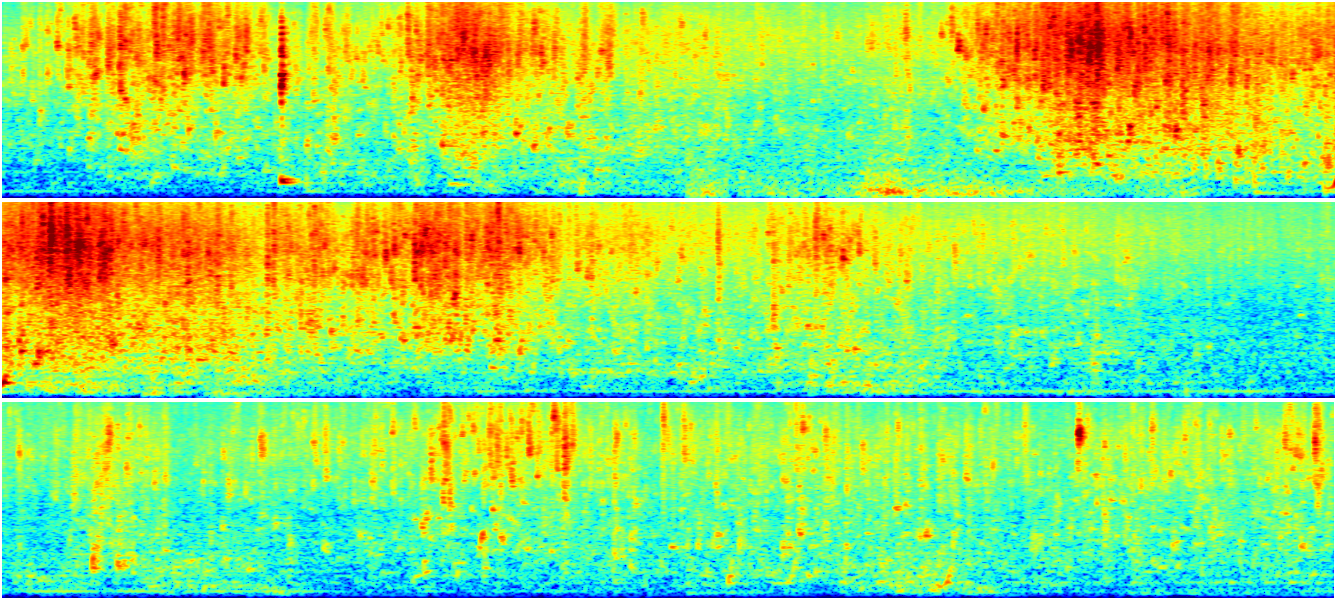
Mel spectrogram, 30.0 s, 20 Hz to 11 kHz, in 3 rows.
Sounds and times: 2.7s WATER WAVES 19.4s
3.2s splash 14.4s

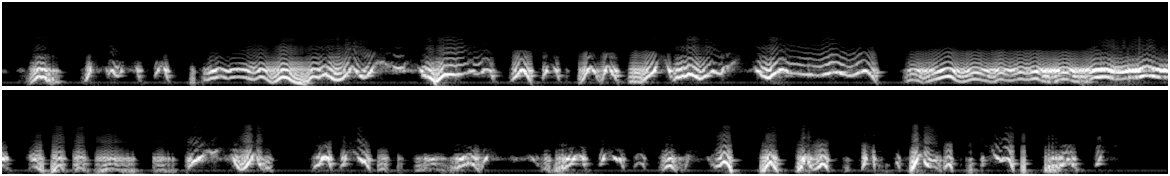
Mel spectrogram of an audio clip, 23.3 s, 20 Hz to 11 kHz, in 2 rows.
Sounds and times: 11.3s rub the plastic frames 22.9s

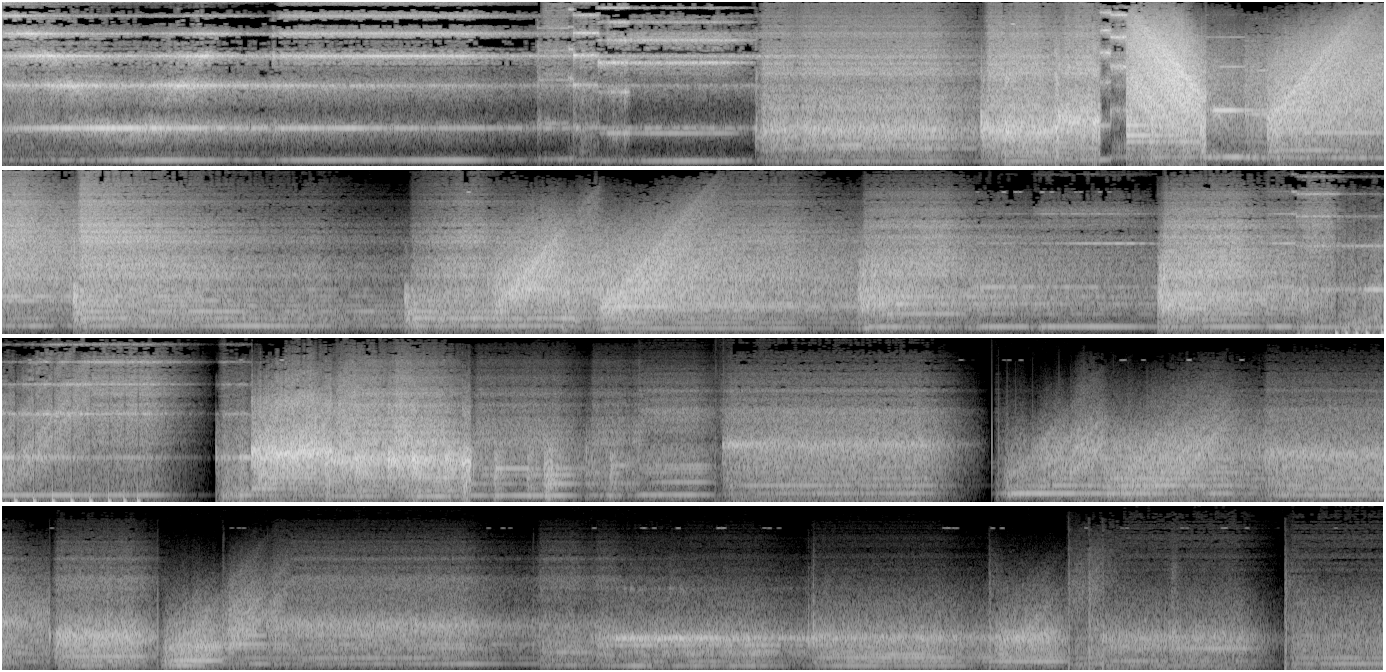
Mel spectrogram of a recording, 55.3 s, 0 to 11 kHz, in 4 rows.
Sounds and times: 5.3s synthesizer 42.0s

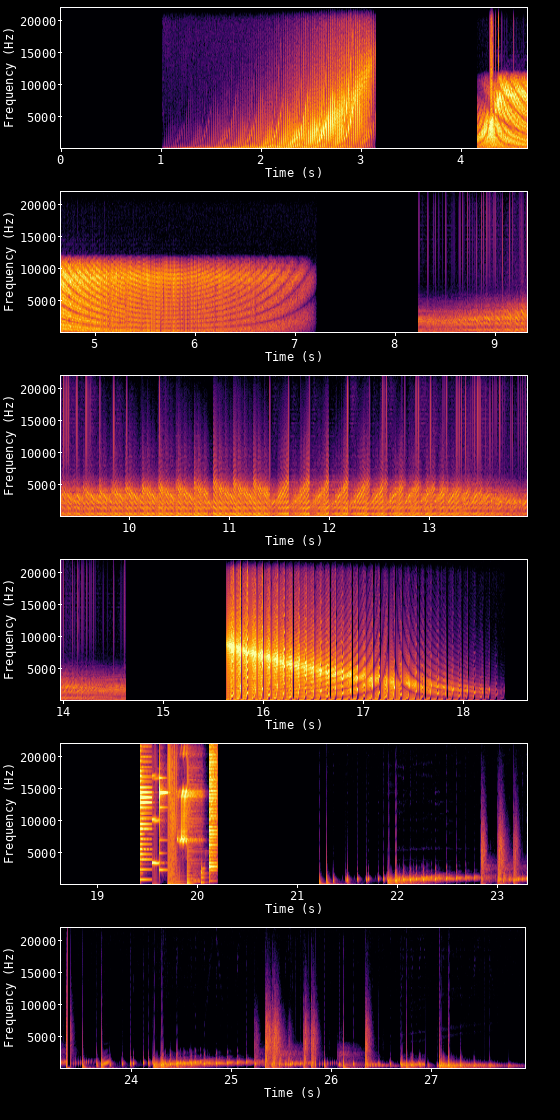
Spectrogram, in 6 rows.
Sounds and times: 19.4s Blips 20.2s

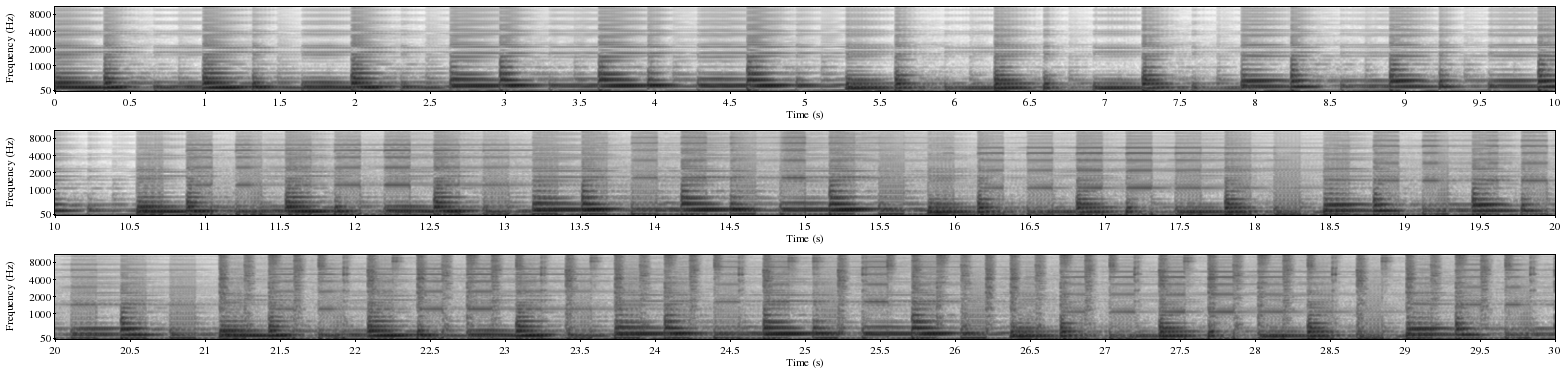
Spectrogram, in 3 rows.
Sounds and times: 18.8s techno stuff 30.0s

